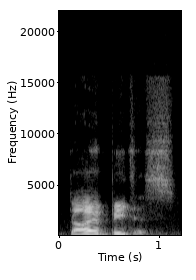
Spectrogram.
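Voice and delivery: a faint nod to Wilford Brimley saying "Diabetes". Pretend. Asked by chat to say "Diabetes" like Wilford Brimley, barely voiced. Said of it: "Say diabetes like Wilford Brimley".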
